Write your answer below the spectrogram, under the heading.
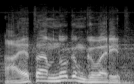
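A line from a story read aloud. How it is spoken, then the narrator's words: Cheerful. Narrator (Russian): весело добавил Риш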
